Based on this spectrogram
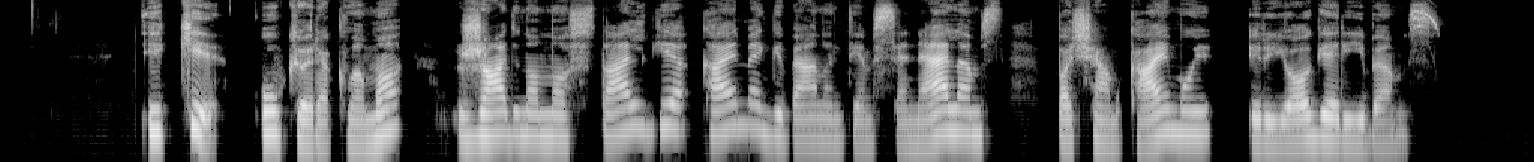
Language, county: Lithuanian, Panevėžys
